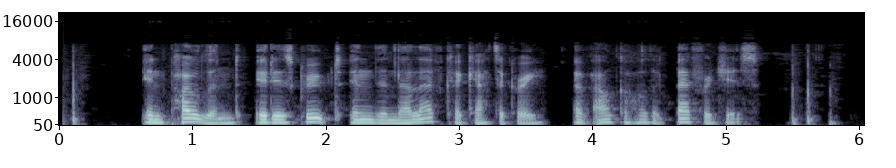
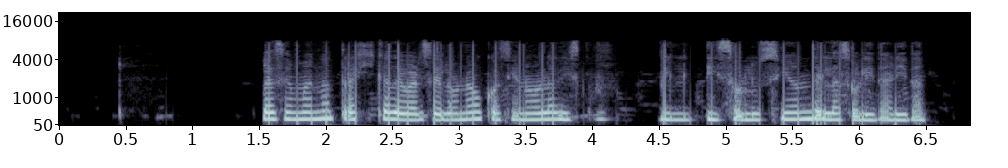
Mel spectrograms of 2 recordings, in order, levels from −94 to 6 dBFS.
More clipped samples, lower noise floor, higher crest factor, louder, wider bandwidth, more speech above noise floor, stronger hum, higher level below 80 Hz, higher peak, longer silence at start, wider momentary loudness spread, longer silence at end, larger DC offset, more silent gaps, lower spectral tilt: neither; first, -53 dBFS vs -48 dBFS; about the same, 20 dB vs 16 dB; second, -23 LUFS vs -18 LUFS; second, 7.4 kHz vs 8.2 kHz; about the same, 31 dB vs 31 dB; neither; about the same, -50 dBFS vs -48 dBFS; about the same, -4 dBFS vs -4 dBFS; second, 0.1 s vs 1.55 s; first, 17 LU vs 8 LU; second, 0.2 s vs 0.35 s; neither; neither; about the same, -6.5 dB/octave vs -6.5 dB/octave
